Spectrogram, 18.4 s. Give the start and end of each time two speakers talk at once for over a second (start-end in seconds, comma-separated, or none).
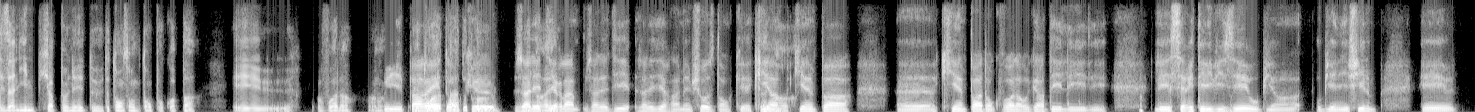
4.8-7.0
